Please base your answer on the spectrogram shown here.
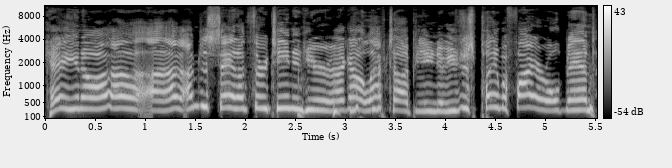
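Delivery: put-on high, loud cocky kid; bratty teen voice. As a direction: sneer at the old man as a cocky teen. Voicing the teen Rick-style.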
